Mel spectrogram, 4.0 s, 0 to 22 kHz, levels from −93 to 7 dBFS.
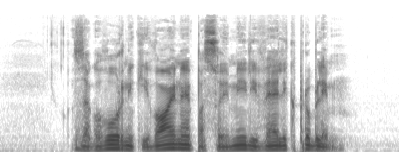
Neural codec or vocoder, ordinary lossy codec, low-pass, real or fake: none; MP3, 96 kbps; 14.4 kHz; real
